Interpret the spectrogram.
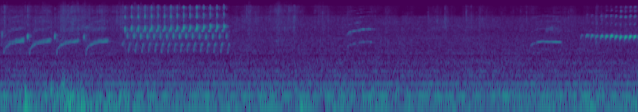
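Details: Male canary song meant to excite a female for mating and to train young birds: quick rising whistled upslurs, then a dry rapid buzzy trill, followed by scattered single whistles over a steady low background hum.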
